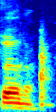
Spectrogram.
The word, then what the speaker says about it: Werner: They pronounced the word slightly different there. Yeah, like a W becomes a V.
